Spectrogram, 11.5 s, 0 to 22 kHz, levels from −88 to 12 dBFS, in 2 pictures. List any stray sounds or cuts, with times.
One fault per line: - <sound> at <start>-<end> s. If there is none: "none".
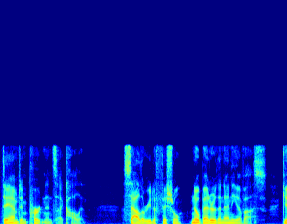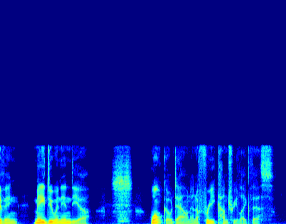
- sniff at 8.0-8.4 s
